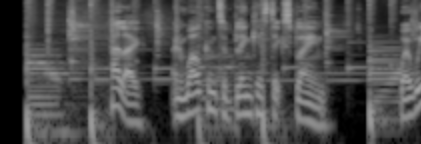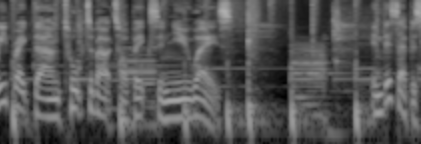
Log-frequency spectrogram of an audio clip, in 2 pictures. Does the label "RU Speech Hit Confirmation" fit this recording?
No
